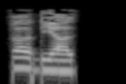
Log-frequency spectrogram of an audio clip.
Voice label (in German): "radial", German; adjectives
